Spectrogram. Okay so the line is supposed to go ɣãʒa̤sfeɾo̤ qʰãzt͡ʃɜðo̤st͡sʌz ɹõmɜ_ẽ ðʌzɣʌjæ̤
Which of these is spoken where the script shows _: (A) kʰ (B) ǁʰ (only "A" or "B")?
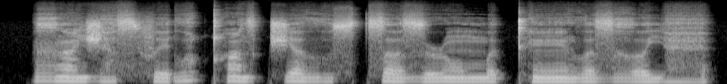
A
